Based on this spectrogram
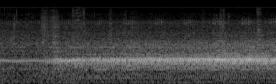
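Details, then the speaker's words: Commercial washing machine drain pump (88.2 ohms) on a variac at about 100–120 V: steady, clear motor tone that swells after half a second, then holds even. Healthy motor, but no suction; it needs gravity feed to prime. "that's a nice loud coming motor yeah no suction on that so this needs gravity to force the water down into it for it to work"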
